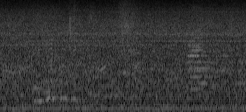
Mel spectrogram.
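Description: Cadillac Escalade idling at the curb, a steady low hum, with faint crowd voices over it.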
